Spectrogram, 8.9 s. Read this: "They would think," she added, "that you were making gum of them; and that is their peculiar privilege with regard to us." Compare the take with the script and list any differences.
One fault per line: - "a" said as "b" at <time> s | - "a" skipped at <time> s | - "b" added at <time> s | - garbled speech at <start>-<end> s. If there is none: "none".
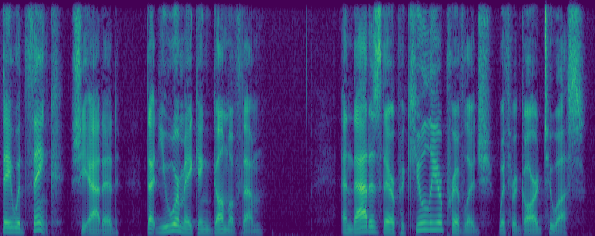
none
